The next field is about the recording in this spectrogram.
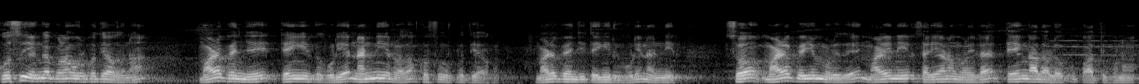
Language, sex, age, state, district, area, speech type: Tamil, male, 60+, Tamil Nadu, Sivaganga, urban, spontaneous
